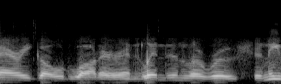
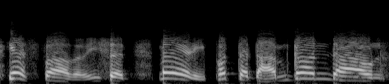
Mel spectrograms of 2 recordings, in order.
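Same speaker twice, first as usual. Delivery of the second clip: higher Irish widow, slowing on the punch line; Irish accent; 8 semitones higher than usual. Acted. Mary quoting her husband to the priest, Irish accent. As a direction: draw out the ending in Irish accent. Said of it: "you wanna hear an Irish joke".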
